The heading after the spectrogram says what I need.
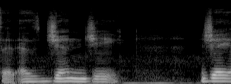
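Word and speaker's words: Dindi: know that you're so pretty you're supposed to pronounce it as gingy ji n - j ee I don't know Portuguese so I didn't know that's how you're supposed to pronounce it so di MDI is pronounced Genji and so let me tell you this song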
